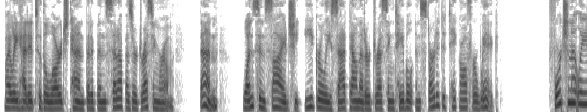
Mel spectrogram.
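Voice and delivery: plain reading voice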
